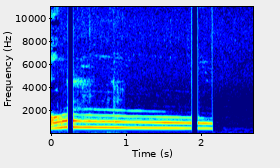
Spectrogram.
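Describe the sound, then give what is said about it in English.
A wolf howling in a snowy, rocky setting beside a small cliff. It holds one long, steady mid-pitched tone for about two seconds, drifting slightly downward, then cuts off abruptly. “a wolf standing on the cliff. As that happens, you also see another larger wolf with completely white fur turn around the tree. As you hear a chorus of other wolf howls from”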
